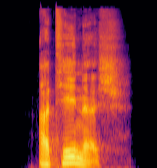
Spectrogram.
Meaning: Athenian
- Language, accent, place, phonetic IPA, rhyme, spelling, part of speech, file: German, Germany, Berlin, [aˈteːnɪʃ], -eːnɪʃ, athenisch, adjective, De-athenisch.ogg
